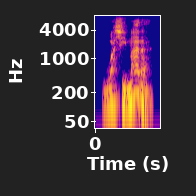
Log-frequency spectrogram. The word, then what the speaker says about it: Guacimara: que es más yo diría que pronunciar guacimara com con zeta o yaiza con zeta o naucet con zeta es un error un grave error porque son nombres propios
